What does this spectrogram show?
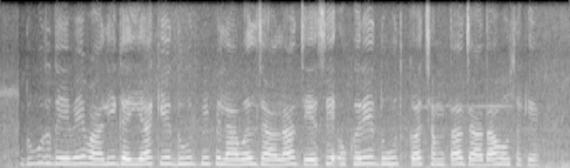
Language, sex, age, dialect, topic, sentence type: Bhojpuri, female, 18-24, Western, agriculture, statement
